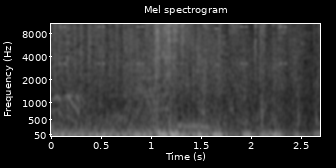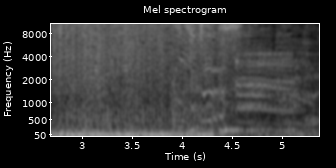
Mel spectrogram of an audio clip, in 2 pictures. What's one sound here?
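Rapid gunfire rattles and booms.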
